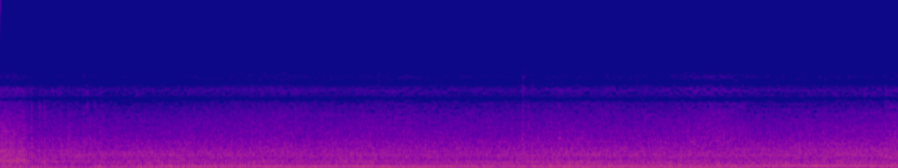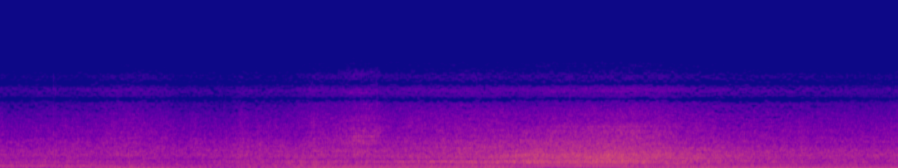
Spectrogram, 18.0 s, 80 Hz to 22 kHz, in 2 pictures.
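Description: Toyota Corolla AE86's engine running steadily with tyre and road noise, heard from inside the cabin while cruising. The engine note drifts slightly in pitch and grows a little louder about twelve seconds in.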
